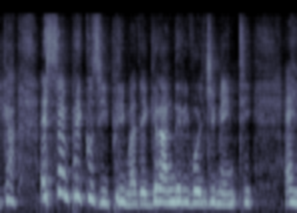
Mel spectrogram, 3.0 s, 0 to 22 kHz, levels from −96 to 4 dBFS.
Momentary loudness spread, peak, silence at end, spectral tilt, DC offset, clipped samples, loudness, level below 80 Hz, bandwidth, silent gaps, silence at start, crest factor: 10 LU; -16 dBFS; 0 s; -4 dB/octave; under 0.1%; under 0.1%; -32 LUFS; -78 dBFS; 16 kHz; none; 0 s; 16 dB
